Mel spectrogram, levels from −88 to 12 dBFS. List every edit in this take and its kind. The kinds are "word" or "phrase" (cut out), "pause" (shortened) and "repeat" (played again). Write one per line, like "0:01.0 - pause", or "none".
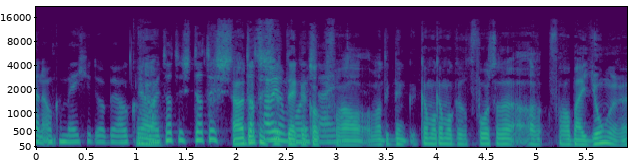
0:04.0 - repeat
